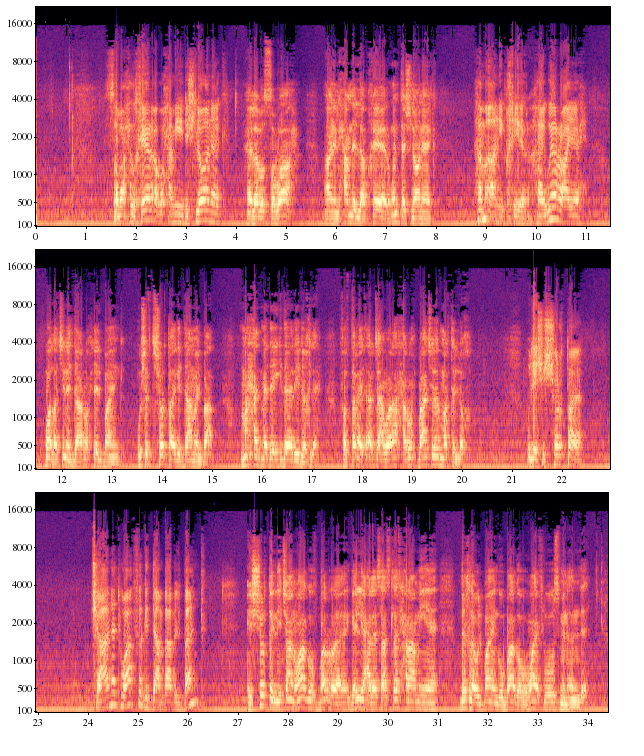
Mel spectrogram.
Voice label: Dialogue about bank incident, Iraqi Dialect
